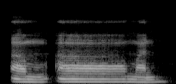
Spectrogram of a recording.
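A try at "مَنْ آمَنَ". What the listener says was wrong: aman. Salah. Salah. Lihat baik-baik. Am. Itu huruf apa pertamanya? Man ana man ana itu man. Kebalik-balik. Man amana.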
